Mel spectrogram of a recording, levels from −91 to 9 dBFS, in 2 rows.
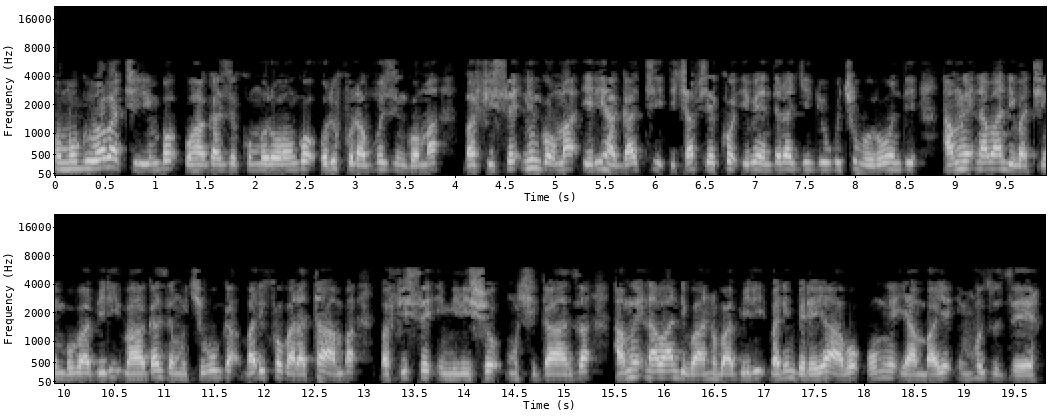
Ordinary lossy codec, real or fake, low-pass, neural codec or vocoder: MP3, 24 kbps; fake; 7.2 kHz; vocoder, 24 kHz, 100 mel bands, Vocos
